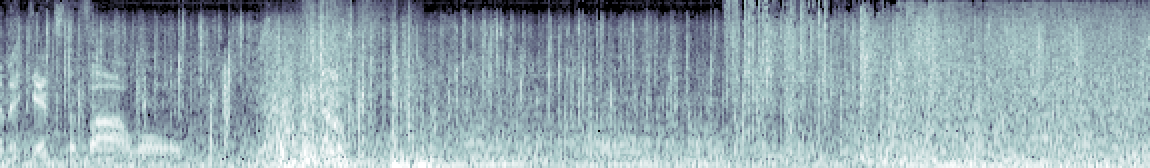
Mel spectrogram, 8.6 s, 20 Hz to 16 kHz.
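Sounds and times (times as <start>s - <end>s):
heavy sustained roaring rumble with crackling texture: 0.0s - 8.6s
speech: 0.2s - 2.8s
loud deafening explosion: 1.8s - 8.6s.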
